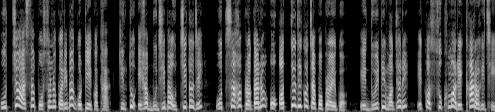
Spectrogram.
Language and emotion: Odia, angry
